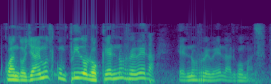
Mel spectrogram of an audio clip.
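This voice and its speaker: A male pastor preaching a sermon in a church, animated and dramatic, getting the congregation to repeat phrases and asking them questions. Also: fairly high pitch, normal speed, dull audio.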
